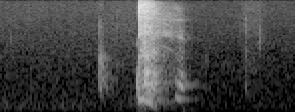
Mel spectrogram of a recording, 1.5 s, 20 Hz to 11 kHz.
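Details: A single sneeze from a 4-month-old baby: a short intake of breath, then one sharp, hissing burst.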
